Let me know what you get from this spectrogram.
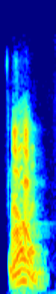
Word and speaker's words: Melbourne: Americans seem to say it the most phonetically right, probably. Melbourne. They pronounce every bit of it.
